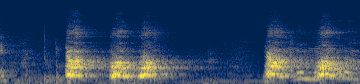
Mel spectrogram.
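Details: Labrador Retrievers Lola, Dale and Max, indoor pet dogs in Omaha, barking at the door during a behaviour training session; a cluster of three sharp barks, a pause, then two more loud barks.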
